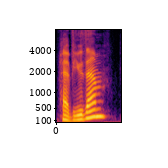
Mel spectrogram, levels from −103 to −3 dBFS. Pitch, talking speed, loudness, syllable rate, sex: 175 Hz, 205 wpm, -16 LUFS, 5.0 syllables/s, female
